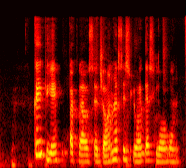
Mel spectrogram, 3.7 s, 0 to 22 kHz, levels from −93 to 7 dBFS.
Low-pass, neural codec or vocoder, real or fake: 14.4 kHz; codec, 32 kHz, 1.9 kbps, SNAC; fake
